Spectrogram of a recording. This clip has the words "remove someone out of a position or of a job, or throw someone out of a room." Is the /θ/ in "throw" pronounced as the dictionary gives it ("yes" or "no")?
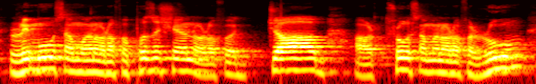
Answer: no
